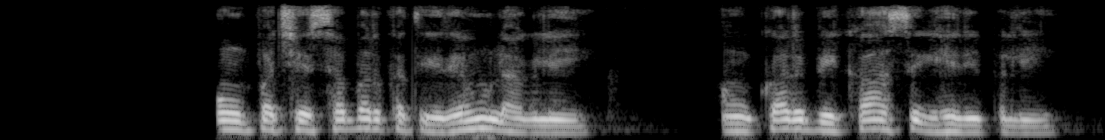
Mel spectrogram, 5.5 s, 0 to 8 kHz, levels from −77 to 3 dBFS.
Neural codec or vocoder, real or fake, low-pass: none; real; 7.2 kHz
